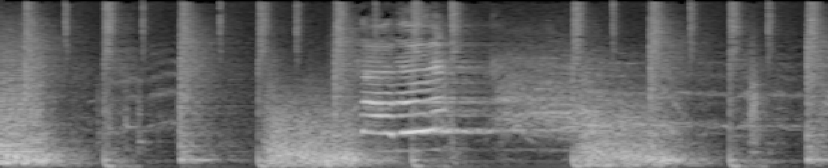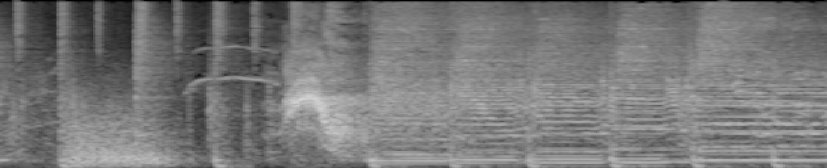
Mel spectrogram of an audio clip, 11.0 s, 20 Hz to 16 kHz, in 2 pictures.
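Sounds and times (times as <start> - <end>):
funk band playing: 0.0 - 3.1, 3.8 - 7.3, 7.9 - 11.0
loud high cry: 7.2 - 8.0.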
